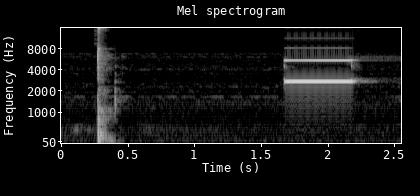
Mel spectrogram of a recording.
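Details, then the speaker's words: Tronic Alfa 800 studio monoblock flash, previously with power drop and calibration faults, tested after repair: sharp pop as it fires, then about 1.4 s later a clean half-second ready beep; power no longer drops, recycling normally. "makanya tembakannya walaupun suaranya enggak begitu ngeri tapi efek panasnya berasa gitu teman-teman"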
